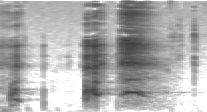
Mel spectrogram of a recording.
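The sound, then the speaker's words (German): Someone swallows audibly: a few short, throaty gulping bursts with soft clicks in between. The sounds are moderately loud, irregularly spaced, and there is no talking. “Dein Schlucken hat man jetzt auch gehört.”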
